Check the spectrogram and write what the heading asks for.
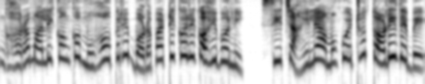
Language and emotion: Odia, fearful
